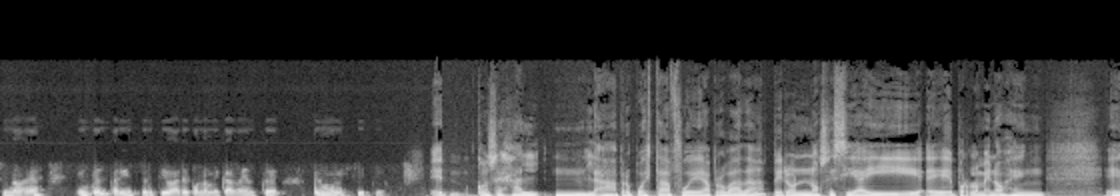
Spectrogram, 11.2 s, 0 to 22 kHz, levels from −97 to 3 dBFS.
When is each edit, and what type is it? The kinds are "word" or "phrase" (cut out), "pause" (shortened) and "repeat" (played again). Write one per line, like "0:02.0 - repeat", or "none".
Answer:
none

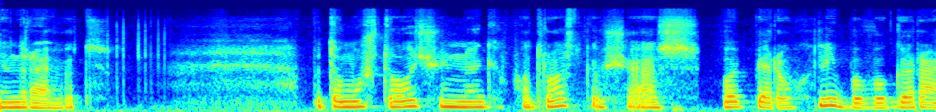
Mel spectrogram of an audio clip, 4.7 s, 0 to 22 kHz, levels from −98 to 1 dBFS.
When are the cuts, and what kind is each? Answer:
none

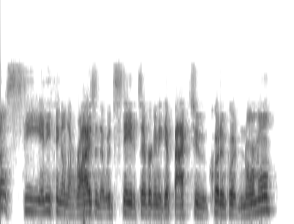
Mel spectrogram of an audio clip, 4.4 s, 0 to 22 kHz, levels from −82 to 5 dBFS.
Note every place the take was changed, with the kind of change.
none

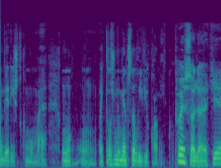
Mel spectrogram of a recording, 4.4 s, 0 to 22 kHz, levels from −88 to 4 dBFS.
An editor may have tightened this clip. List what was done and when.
0:01.2 - word

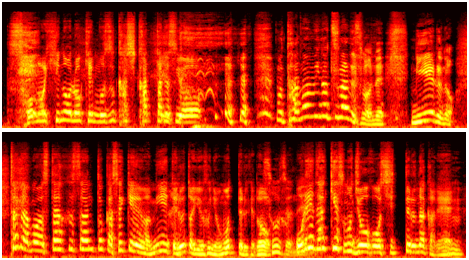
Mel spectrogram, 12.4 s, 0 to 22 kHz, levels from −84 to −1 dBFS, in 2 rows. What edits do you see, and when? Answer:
none

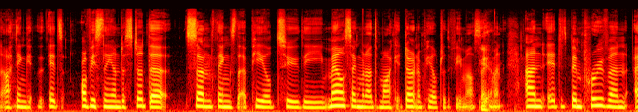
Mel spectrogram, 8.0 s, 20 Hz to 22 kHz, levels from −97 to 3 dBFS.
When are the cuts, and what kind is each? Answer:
0:01.8 - word
0:06.4 - pause

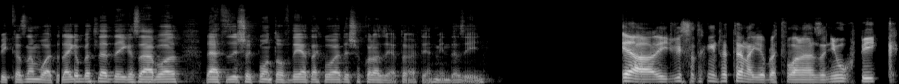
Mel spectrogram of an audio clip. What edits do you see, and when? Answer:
none

